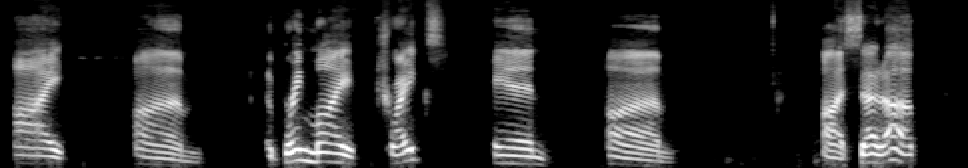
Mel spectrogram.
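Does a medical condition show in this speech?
Yes: aphasia; aphasia after stroke, woke with whole right side paralyzed, talking improving each month and year; can talk, loses about half the words in conversation, frequent hesitations; initially no talking, now halting telegraphic speech, many fillers and pauses, missing words.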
